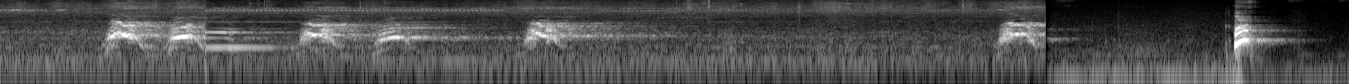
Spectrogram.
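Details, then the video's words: Poodle barking in an irregular series of about seven sharp, high yaps, some in close pairs, with a faint steady electrical whine behind them. "Poodle Barking Sounds"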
